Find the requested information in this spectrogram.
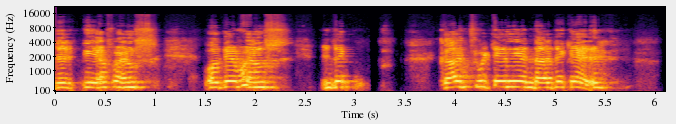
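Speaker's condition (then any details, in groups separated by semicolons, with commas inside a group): Cerebral palsy; gait training, walks alone with walker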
